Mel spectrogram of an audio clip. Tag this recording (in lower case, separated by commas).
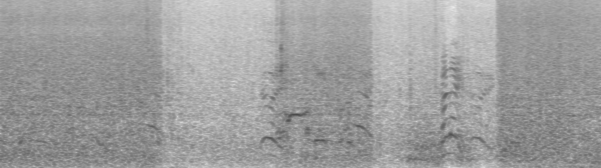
slosh, outside, rural or natural, speech, waterfall, rain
